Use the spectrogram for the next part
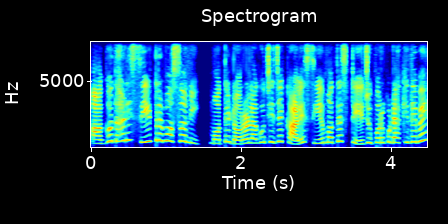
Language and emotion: Odia, fearful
